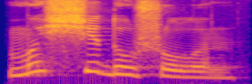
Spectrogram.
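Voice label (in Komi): мысси душ улын, Komi, female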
